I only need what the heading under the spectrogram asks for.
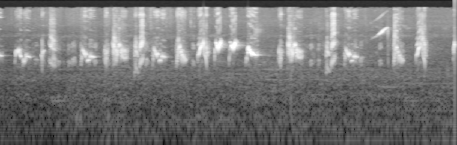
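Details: Caged red-whiskered bulbul used as a home-trained decoy for calling in wild birds: a lively, continuous run of short warbled and slurred whistles, each phrase rising and falling, delivered in quick succession for about six seconds.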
